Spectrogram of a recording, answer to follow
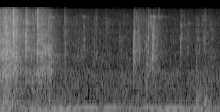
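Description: Clicking and rattling of a long-handled pole pruner working among palm fronds and seed stalks to cut a seed cluster. There is a quick run of sharp clicks at the start and a few more about a second and a half in, over a steady low hum.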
